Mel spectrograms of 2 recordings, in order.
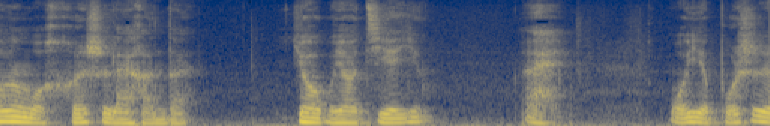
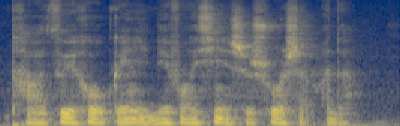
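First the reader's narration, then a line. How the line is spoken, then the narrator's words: Meek, sheepish. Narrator (Chinese): 京俊惭愧的唯唯以诺说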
